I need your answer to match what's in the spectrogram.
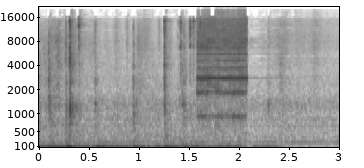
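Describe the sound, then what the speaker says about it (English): Rapid, irregular keyboard clatter as many keys are hammered at once on a computer, punctuated midway by a brief high electronic beep, with a low background hum underneath. "I'm pressing literally every button on the keyboard and none of them are doing anything"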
